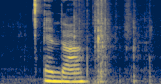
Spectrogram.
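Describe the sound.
Tarot cards are drawn from a deck with a few soft papery snaps and slides. A voice speaks briefly between the card sounds.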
